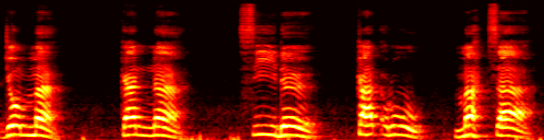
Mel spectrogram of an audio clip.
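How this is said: Syllables are split off and joined to neighbouring words.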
